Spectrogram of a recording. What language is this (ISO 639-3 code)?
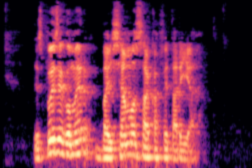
glg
